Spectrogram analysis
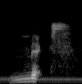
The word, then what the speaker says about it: Mx: Apparently you pronounce that mix.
